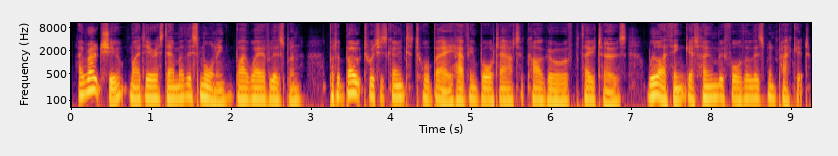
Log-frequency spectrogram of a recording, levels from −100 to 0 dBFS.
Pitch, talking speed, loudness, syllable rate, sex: 105 Hz, 235 wpm, -19 LUFS, 6.0 syllables/s, male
